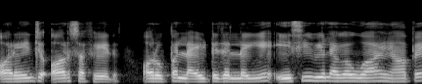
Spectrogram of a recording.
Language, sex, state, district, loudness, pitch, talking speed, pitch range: Hindi, male, Bihar, Katihar, -15 LUFS, 145 Hz, 225 wpm, 140-155 Hz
